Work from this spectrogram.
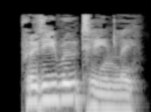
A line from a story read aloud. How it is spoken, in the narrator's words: sighed Jean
